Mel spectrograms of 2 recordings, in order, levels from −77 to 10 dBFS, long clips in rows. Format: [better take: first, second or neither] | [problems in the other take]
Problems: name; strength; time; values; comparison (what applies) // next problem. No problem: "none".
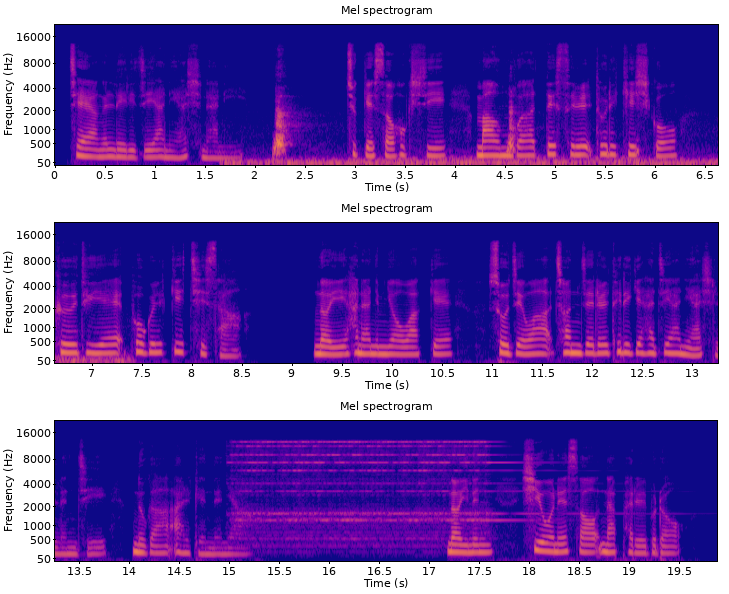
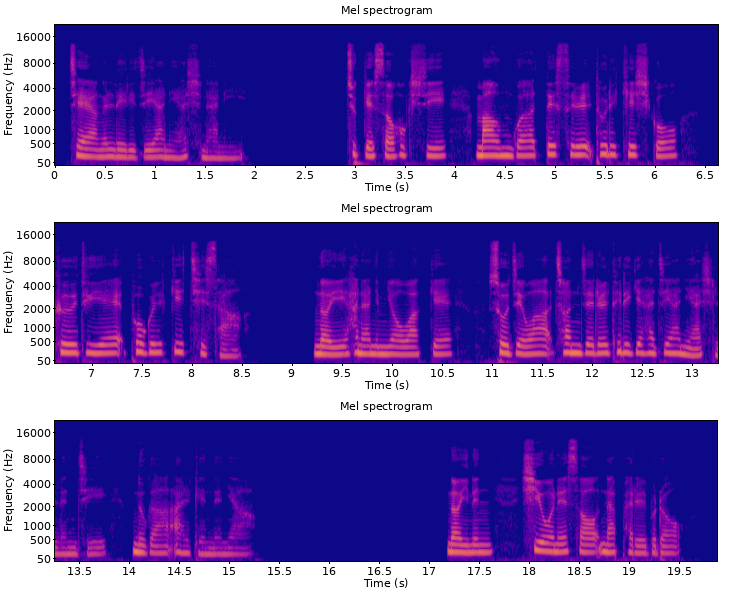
second | dog barking; loud; from 1.5 to 7.5 s; peak 5 dB above the speech // phone ringing; noticeable; from 15 to 18 s; peak 2 dB below the speech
